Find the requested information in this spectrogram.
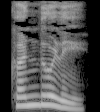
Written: ಕಣ್ದೊಳೆ

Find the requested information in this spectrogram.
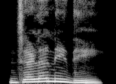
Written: ಜಳನಿಧಿ

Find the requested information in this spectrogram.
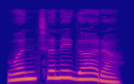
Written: ವಂಚನೆಗಾರ

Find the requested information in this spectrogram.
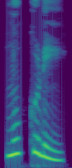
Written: ಮುಕ್ಕುಡಿ

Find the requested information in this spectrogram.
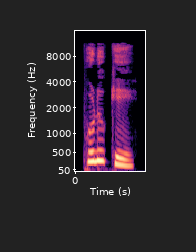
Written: ಪುಡುಕೆ

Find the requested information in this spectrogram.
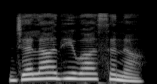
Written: ಜಲಾಧಿವಾಸನ

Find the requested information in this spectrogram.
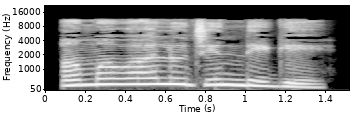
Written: ಅಮವಾಲುಜಿಂದಿಗೆ

